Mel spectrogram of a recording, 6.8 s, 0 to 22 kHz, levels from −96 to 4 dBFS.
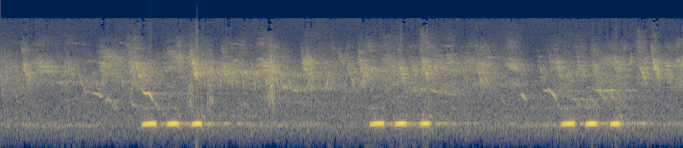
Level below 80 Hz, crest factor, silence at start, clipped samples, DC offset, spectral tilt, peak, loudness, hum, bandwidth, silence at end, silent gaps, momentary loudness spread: -70 dBFS; 14 dB; 0 s; under 0.1%; under 0.1%; 1 dB/octave; 0 dBFS; -14 LUFS; none; 13.5 kHz; 0 s; none; 14 LU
